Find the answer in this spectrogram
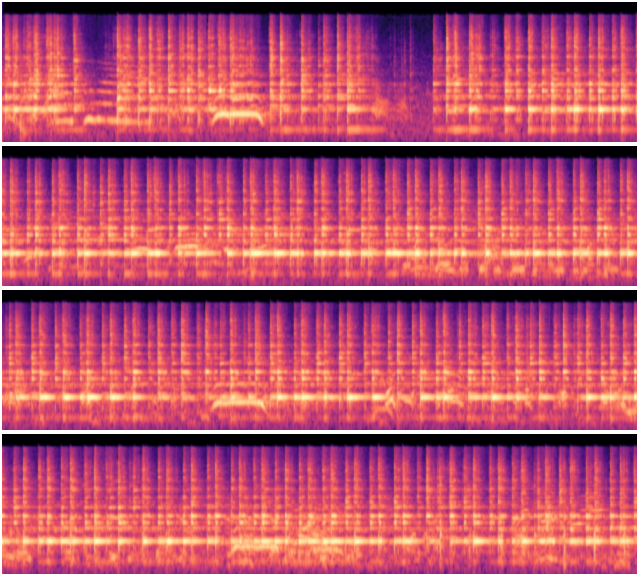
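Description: Handheld cowbell rung rapidly and without pause, a fast, even clanging, cheering on a runner coming in to the finish. It rings briefly at the start, stops for a moment about four seconds in, then keeps going to the end.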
